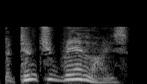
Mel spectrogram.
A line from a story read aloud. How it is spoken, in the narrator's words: whispered Hermione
